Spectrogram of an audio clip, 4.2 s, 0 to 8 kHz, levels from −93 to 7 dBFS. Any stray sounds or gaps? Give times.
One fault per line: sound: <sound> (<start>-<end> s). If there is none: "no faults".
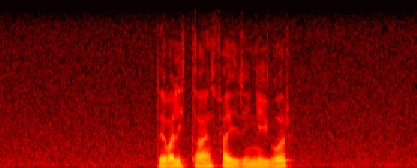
no faults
